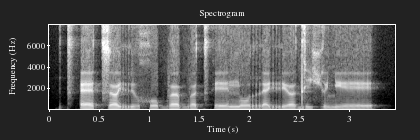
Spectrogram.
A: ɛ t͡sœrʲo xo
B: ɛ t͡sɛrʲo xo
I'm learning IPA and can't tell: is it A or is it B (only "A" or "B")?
A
